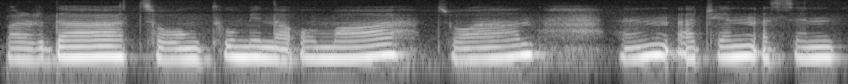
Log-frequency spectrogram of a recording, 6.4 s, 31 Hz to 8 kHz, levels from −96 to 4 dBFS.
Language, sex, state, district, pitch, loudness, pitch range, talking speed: Mizo, female, Mizoram, Aizawl, 180 Hz, -11 LUFS, 170-190 Hz, 120 wpm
